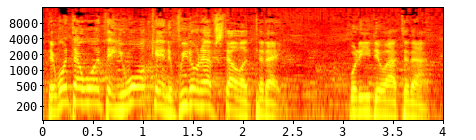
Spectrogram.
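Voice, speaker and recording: Higher-voiced man rambling, crowd behind. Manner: halting, rambling, excitable storytelling. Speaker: podcast host and bartender. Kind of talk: casual comic chat.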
